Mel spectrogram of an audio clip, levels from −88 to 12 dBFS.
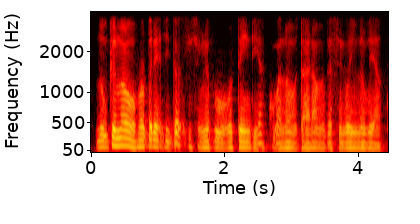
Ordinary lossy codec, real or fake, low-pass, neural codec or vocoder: none; fake; 3.6 kHz; codec, 16 kHz, 0.5 kbps, FunCodec, trained on Chinese and English, 25 frames a second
